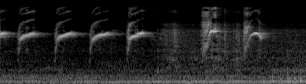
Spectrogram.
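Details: Meranti bird singing actively: a series of downward-curving whistled notes near the same pitch, about four in quick succession, then a pause and two brighter sweeping notes, with faint low background hum.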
